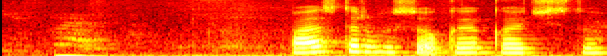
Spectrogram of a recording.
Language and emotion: Russian, neutral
